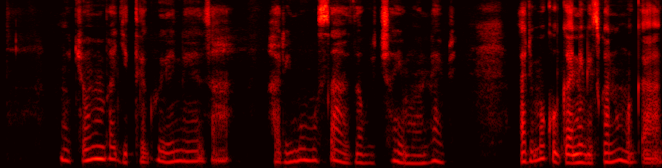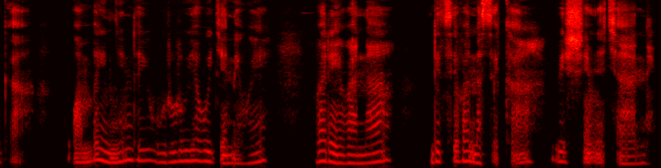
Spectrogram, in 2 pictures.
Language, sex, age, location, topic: Kinyarwanda, female, 25-35, Kigali, health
